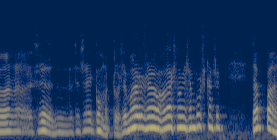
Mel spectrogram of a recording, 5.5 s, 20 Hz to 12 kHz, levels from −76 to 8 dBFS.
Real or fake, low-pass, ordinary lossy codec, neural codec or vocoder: fake; 7.2 kHz; none; codec, 16 kHz, 6 kbps, DAC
